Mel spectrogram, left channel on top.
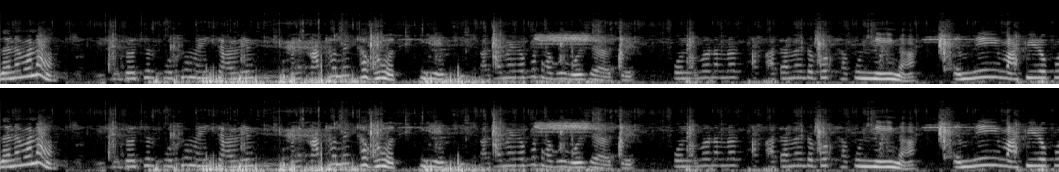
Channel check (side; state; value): both; identical; correlation 1.00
